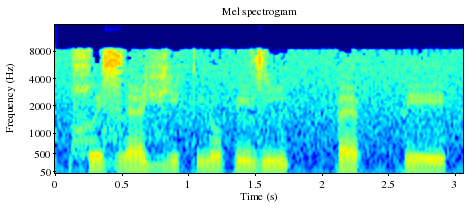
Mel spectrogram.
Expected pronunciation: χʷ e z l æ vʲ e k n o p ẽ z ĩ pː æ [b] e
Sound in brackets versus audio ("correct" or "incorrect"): incorrect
